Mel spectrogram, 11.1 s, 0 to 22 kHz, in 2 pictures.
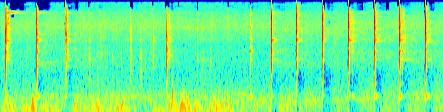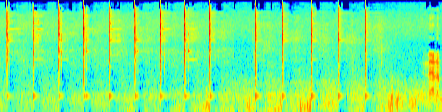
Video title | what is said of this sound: How to make Maple Syrup 🍁 - Part 1 - Tapping | that about deadened out right there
